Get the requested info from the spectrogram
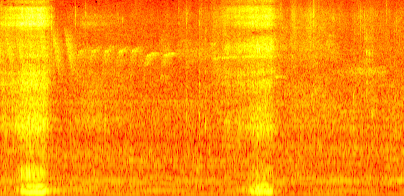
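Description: Sleeping dog snoring loudly: two snores about four and a half seconds apart, one about half a second in and the next about five seconds in.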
